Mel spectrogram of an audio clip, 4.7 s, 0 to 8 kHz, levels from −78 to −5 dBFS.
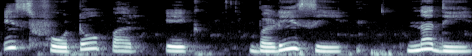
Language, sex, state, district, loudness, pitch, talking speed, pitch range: Hindi, female, Madhya Pradesh, Katni, -14 LUFS, 195 Hz, 90 wpm, 185-270 Hz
